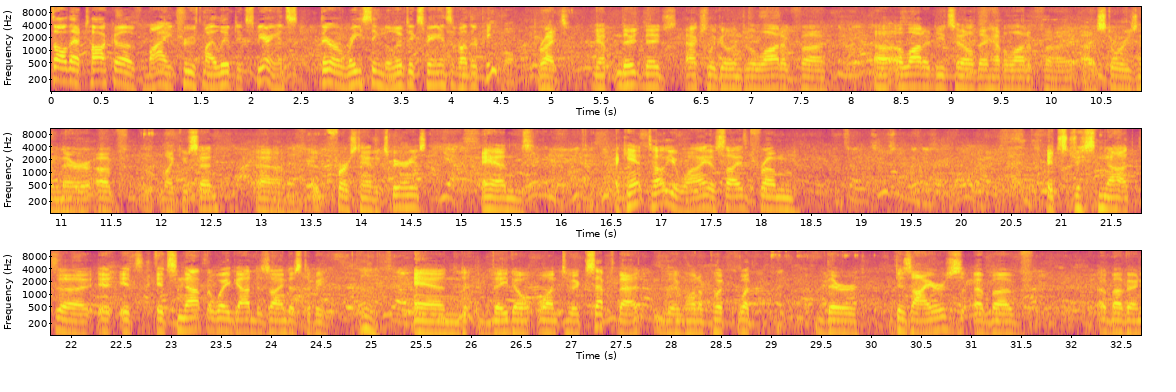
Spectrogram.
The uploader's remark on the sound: Live from CPAC.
